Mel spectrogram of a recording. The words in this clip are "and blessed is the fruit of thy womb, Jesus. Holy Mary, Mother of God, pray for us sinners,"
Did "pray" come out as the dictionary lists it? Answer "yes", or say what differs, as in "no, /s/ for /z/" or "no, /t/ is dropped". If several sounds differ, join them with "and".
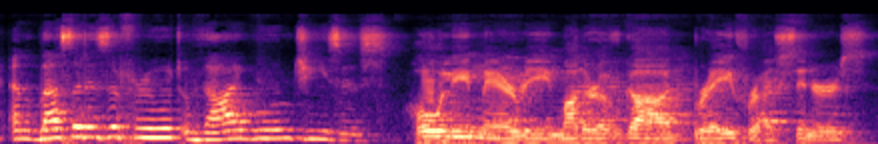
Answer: no, /b/ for /p/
